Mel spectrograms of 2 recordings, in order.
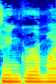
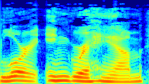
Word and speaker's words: Ingraham: And, you know, Laura Ingraham, I know it's Ingram, I just mispronounce her name on purpose because I can, because I'm pronouncing it as it's spelled. Laura Ingraham was saying, oh, he wins an acting award.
